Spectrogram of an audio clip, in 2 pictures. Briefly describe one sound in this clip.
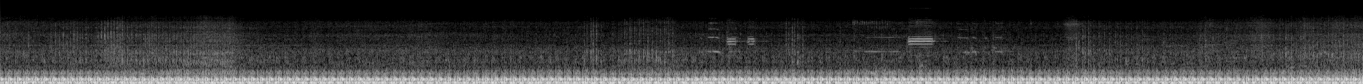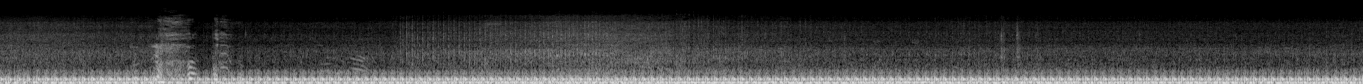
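Other quad bike engines rev nearby.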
